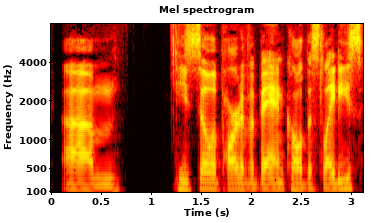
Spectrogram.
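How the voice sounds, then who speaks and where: A man talks in a normal speaking voice at a moderate pace, medium in pitch with ordinary pitch variation. The recording is very clean with a silent background and a dry, close sound with no echo. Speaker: podcast host and band member. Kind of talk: casual chat.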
